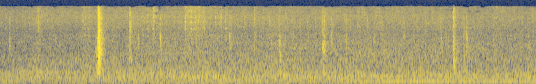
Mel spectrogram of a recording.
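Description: Steady low rumble and hum of a motor vehicle, with a few faint clicks, one sharper about a second in.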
